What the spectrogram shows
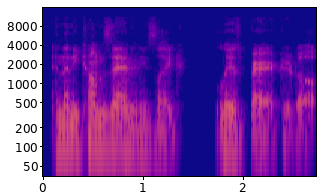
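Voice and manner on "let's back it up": put-on slow, weird American accent. Describing an actor's line in a movie, in a weird American accent. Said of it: "he likes doing weird American accents".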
